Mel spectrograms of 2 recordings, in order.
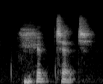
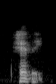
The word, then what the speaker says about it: headache: Hedachache. ¿No? ¿Cómo se dice? Headache.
